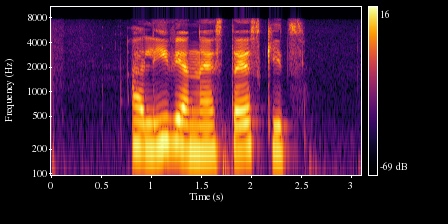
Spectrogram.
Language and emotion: Russian, neutral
